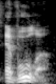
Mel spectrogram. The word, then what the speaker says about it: Evola: if Eva Iola Evola it bothers me that I still don't know how to pronounce his name um actually it's evula evu evu um what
